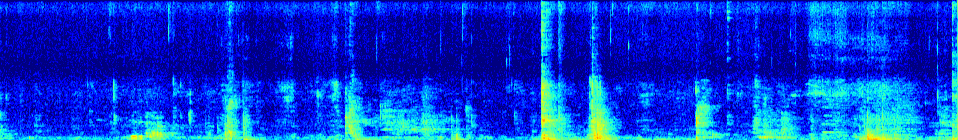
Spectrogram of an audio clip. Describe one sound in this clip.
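A fork scrapes and clinks against a metal bowl.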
